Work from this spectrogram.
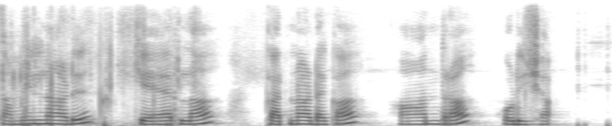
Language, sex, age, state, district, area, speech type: Tamil, female, 18-30, Tamil Nadu, Coimbatore, rural, spontaneous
